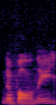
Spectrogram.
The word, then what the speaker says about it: Navalny: He's more than once voiced support for the leader of the Russian opposition party, Alexei Navalny. Navalny, yes, that's how you say it. I had to look up the phonetic spelling, wanted to be correct.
